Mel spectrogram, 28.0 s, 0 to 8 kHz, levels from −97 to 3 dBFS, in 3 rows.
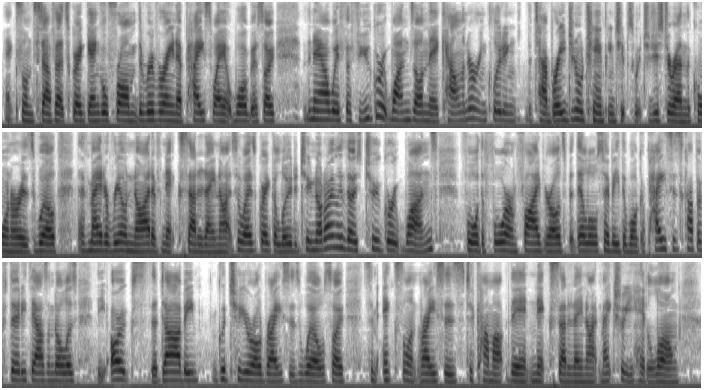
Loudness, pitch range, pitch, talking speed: -18 LUFS, 175-200 Hz, 185 Hz, 215 wpm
